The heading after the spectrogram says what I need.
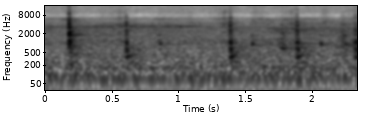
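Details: Ola S1 Pro electric scooter at full reverse throttle after a service-center repair: sharp, slightly uneven clicking about three to four times a second; forward throttle also makes some noise.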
